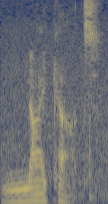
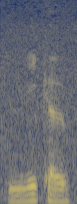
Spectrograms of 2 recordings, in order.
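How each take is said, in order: First: It is said the way Americans reportedly say it. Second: It is said the way the speaker recommends. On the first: The speaker calls it wrong. "to my American friends ... not Nikat" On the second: The speaker calls it right. "the correct pronunciation is Nico"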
